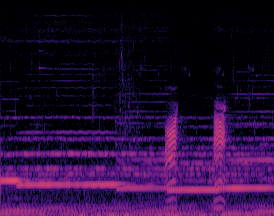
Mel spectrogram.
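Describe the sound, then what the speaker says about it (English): Two little cherry ducklings quack in two short, bright bursts, close and fairly quiet, over a steady electronic hum and a sustained tone. "some of the ducks have different quacks"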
